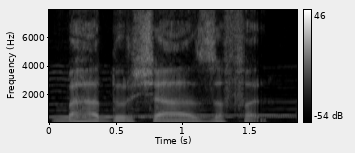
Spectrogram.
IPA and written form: bahɑːduɾ ʃɑːh zafaɾ (Bahadur Shah Zafar)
